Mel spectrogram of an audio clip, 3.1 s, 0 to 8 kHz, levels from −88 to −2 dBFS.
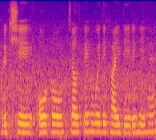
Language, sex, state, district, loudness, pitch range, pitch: Hindi, female, Chandigarh, Chandigarh, -17 LUFS, 170-180 Hz, 175 Hz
